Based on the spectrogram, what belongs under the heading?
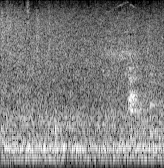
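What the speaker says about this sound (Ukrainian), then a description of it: "Треба вміти працювати з цією бджолою." Buckfast honeybees humming inside an open hive, a steady close buzzing drone that holds evenly throughout with no voices.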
